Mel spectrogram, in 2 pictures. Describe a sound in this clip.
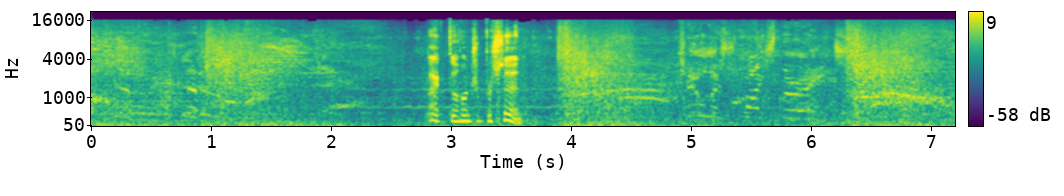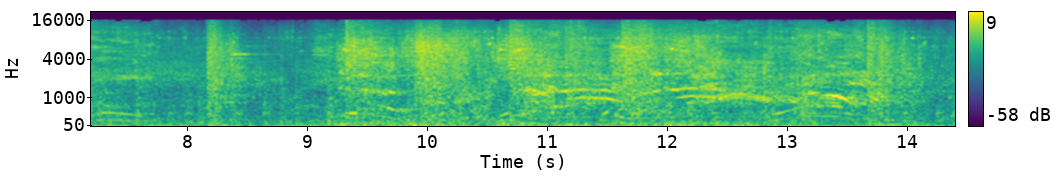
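Weapons clash and hit with heavy thuds.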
